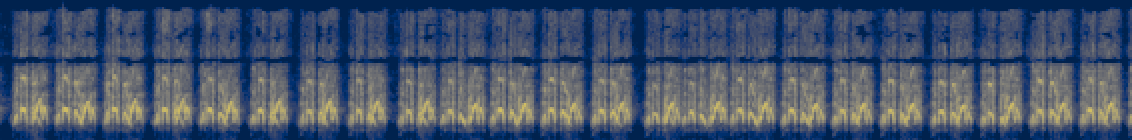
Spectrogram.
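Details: Mountain bamboo partridge (Bambusicola fytchii), call.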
